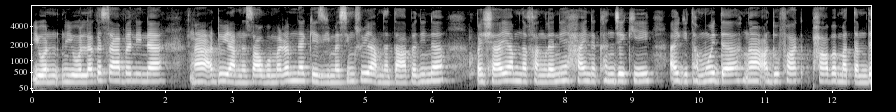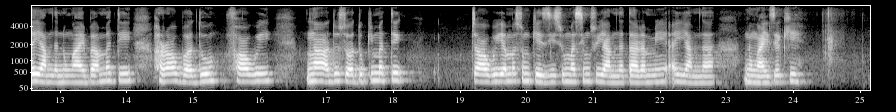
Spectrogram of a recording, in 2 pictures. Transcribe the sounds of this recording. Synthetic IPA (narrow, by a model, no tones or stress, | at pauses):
jojolːɐɡɐt͡ʃabɐninɐ | ŋaɐdujamnɐsawbɐmɐɾɐmnɐkezimɐsiŋsujamnɐtabɐninɐ | pɐjsajamnɐpʰɐŋlɐnihajnɐkʰɐnd͡ʒɐkʰi | ɐ̰jɡitʰɐmojdɐŋaɐ̰dupʰpʰabɐmɐtɐmdɐjamnɐnuŋːajbɐːmɐdihɐɾawbɐːdupʰawi | ŋaɐdusuɐdukːimɐtik̚ | t͡ʃawiɐmɐsuŋkezisumɐsiŋsujamnɐtaɾɐmːiɐ̰jːamnɐnuŋajzɐkʰi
